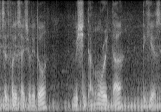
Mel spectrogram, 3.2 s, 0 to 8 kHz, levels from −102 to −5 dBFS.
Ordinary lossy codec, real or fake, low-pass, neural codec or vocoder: none; real; none; none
